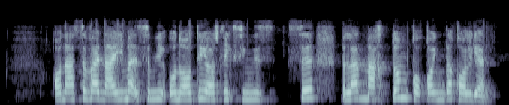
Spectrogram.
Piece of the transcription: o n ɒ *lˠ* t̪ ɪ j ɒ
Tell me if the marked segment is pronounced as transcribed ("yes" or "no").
yes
